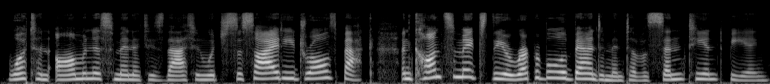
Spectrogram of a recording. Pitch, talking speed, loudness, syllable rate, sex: 240 Hz, 155 wpm, -20 LUFS, 5.1 syllables/s, female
